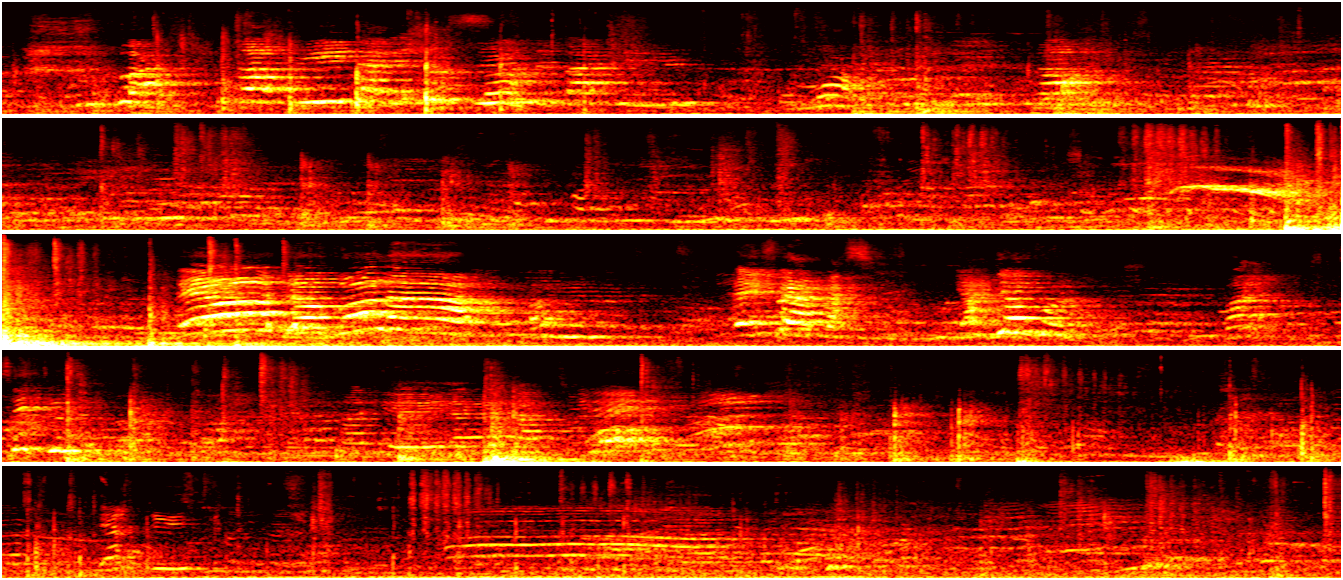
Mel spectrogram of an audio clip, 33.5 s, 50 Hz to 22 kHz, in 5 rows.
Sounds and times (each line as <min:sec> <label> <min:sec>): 0:00.0 Children playing 0:33.4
